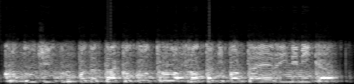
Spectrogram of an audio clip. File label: fly, dialogs italian; midway us; War Thunder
